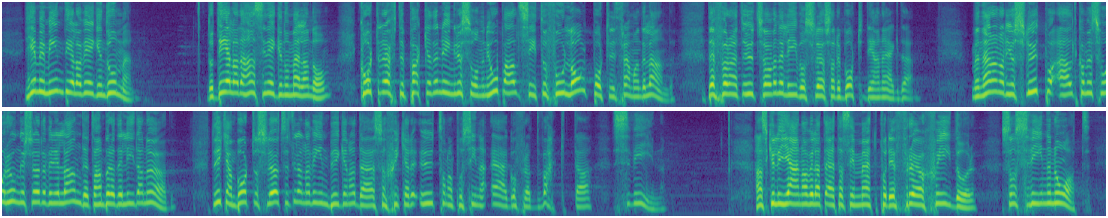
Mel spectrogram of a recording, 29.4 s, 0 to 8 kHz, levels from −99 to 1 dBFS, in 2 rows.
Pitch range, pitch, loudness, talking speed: 215-275 Hz, 250 Hz, -18 LUFS, 200 wpm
